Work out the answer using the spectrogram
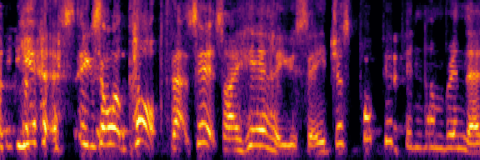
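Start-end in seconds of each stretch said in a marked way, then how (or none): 2.5-3.6 put-on light lovely female tone, faster. Praising a woman's use of the word pop, imitating her lovely light tone. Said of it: "She's got this lovely light tone".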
